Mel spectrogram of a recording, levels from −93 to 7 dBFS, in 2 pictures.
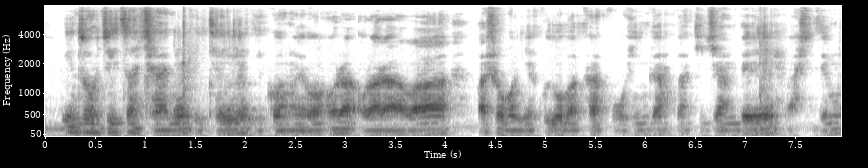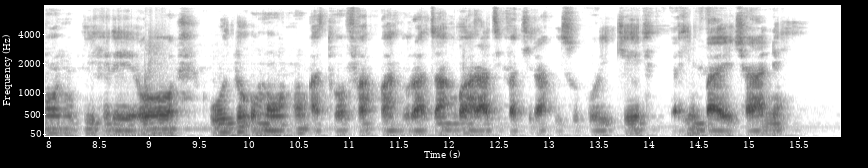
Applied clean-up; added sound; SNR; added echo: neural separator model SepFormer DNS4.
